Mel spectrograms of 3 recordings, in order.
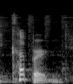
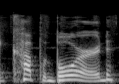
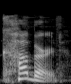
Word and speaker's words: cupboard: the silverware we usually keep them in a Cupboard okay so you might want to say cupboard because it's cup c u p b o a r d That's Not Right the word is pronounced cupboard okay so even though it may seem like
